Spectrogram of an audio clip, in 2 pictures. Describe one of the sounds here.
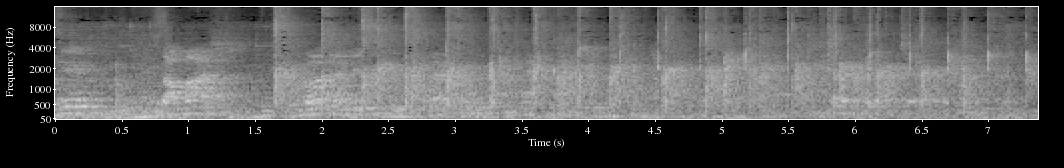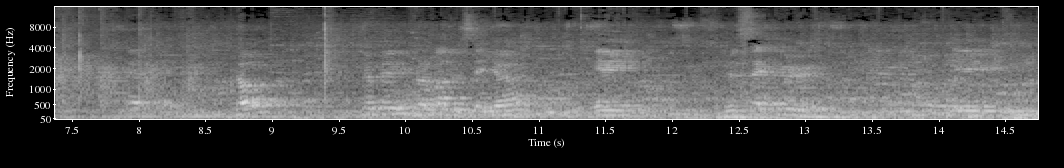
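Men and women chat and laugh nearby.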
